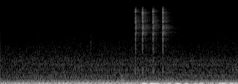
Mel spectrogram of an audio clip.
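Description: A steady low electrical hum. About one and a half seconds in, a quick run of about four sharp clicks from computer input.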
